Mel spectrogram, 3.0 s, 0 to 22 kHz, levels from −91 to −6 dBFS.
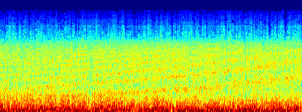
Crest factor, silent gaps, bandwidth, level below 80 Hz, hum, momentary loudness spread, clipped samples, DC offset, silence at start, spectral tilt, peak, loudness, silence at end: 10 dB; none; 9.4 kHz; -14 dBFS; none; 1 LU; under 0.1%; under 0.1%; 0 s; -6.5 dB/octave; 0 dBFS; -15 LUFS; 0 s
